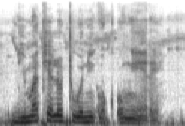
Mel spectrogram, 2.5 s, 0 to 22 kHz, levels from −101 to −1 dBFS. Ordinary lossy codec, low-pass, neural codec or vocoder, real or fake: none; 19.8 kHz; vocoder, 44.1 kHz, 128 mel bands, Pupu-Vocoder; fake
